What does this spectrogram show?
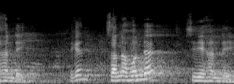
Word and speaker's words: Hyundai: sana bikin Honda sini hundai Hyundai kan dibacanya hundai kan sana Honda sini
